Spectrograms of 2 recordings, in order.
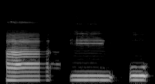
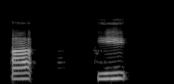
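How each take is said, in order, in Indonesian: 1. Vokal dimulai dari bagian paling bawah tenggorokan. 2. Vokal dimulai lebih atas, bukan dari tenggorokan bagian bawah. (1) "Shad-nya ada di paling bawah, berarti itu menandakan tempat tempat keluarnya" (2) "bukan kayak gini"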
